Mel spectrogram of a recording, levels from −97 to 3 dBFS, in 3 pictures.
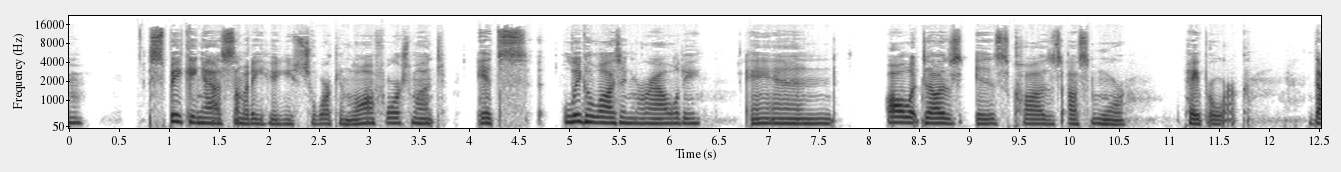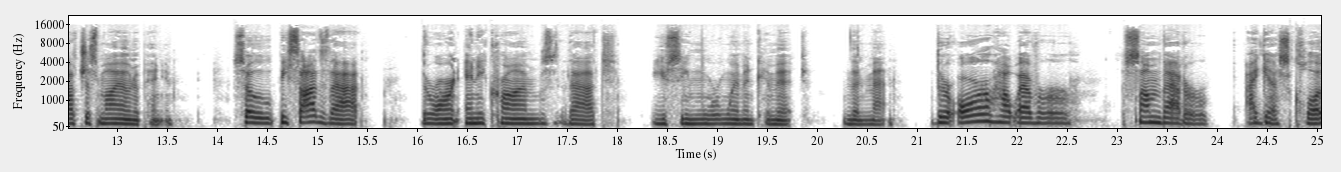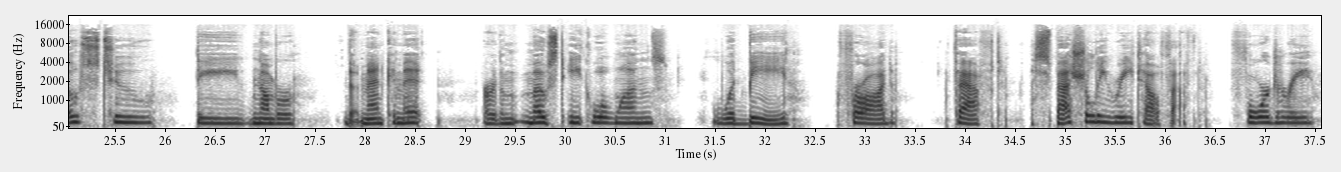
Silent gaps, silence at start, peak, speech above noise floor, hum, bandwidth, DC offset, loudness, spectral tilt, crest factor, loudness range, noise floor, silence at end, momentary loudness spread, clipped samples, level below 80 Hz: none; 0 s; -2 dBFS; 56 dB; none; 15 kHz; under 0.1%; -20 LUFS; -4.5 dB/octave; 18 dB; 4 LU; -76 dBFS; 0.05 s; 13 LU; under 0.1%; -60 dBFS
